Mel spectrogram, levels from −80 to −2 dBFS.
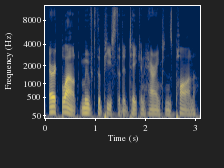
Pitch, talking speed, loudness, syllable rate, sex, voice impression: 90 Hz, 190 wpm, -23 LUFS, 5.6 syllables/s, male, masculine, adult-like, tensed, bright, clear, fluent, refreshing, friendly, lively, kind, light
